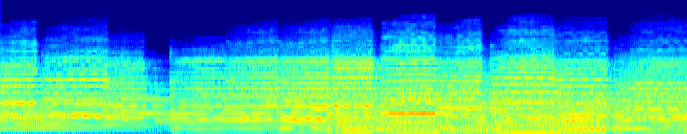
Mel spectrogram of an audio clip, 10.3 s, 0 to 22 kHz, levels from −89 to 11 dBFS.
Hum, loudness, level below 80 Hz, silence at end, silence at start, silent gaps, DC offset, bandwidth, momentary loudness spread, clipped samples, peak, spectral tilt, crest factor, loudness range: none; -23 LUFS; -40 dBFS; 0 s; 0 s; none; under 0.1%; 13.5 kHz; 9 LU; under 0.1%; -10 dBFS; -4.5 dB/octave; 14 dB; 5 LU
